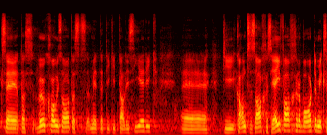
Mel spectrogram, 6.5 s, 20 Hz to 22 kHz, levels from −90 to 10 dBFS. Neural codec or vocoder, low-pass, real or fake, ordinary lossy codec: none; 14.4 kHz; real; none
